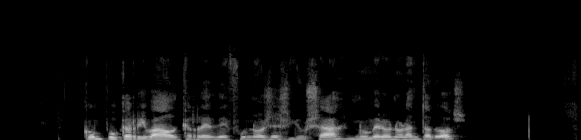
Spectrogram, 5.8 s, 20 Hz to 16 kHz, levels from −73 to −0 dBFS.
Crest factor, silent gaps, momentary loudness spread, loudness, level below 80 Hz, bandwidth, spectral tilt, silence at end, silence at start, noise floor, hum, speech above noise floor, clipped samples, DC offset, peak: 20 dB; none; 10 LU; -24 LUFS; -76 dBFS; 10 kHz; -6 dB/octave; 1.2 s; 0.85 s; -75 dBFS; none; 51 dB; under 0.1%; under 0.1%; -6 dBFS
